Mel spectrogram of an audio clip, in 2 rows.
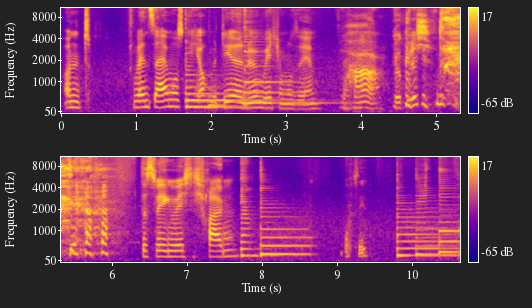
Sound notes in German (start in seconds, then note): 3.8 lacht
